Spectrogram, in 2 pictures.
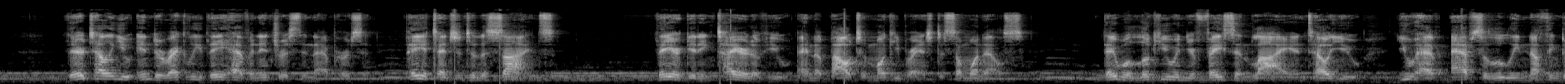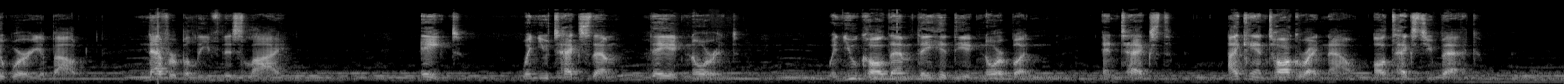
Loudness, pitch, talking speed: -21 LUFS, 130 Hz, 155 wpm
